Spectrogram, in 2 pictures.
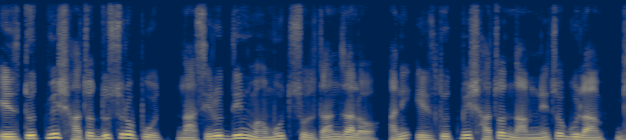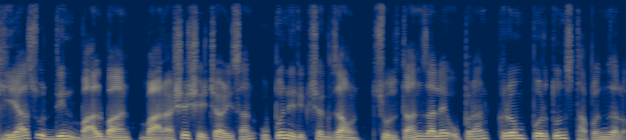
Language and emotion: Goan Konkani, neutral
